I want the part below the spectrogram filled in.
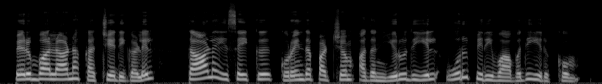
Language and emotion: Tamil, neutral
